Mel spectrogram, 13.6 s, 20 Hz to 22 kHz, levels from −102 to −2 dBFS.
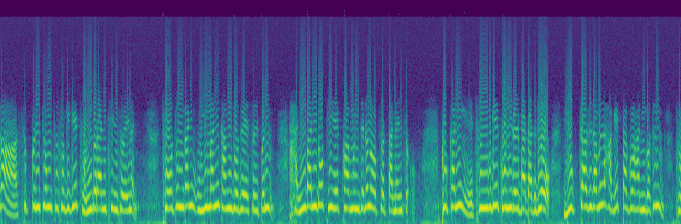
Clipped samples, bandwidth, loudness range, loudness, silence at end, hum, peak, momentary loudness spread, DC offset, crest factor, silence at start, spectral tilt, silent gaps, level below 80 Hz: under 0.1%; 5.6 kHz; 1 LU; -14 LUFS; 0 s; none; -6 dBFS; 7 LU; under 0.1%; 8 dB; 0 s; -8.5 dB/octave; none; -40 dBFS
